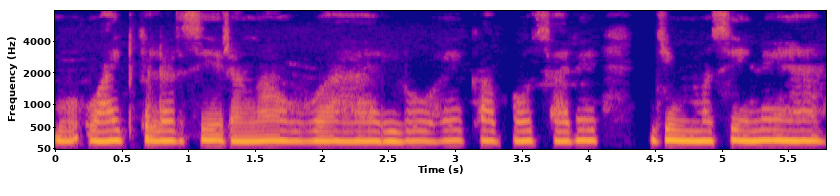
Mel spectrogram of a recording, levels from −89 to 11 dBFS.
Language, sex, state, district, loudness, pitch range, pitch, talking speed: Hindi, female, Bihar, Araria, -15 LUFS, 205-220 Hz, 210 Hz, 135 wpm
